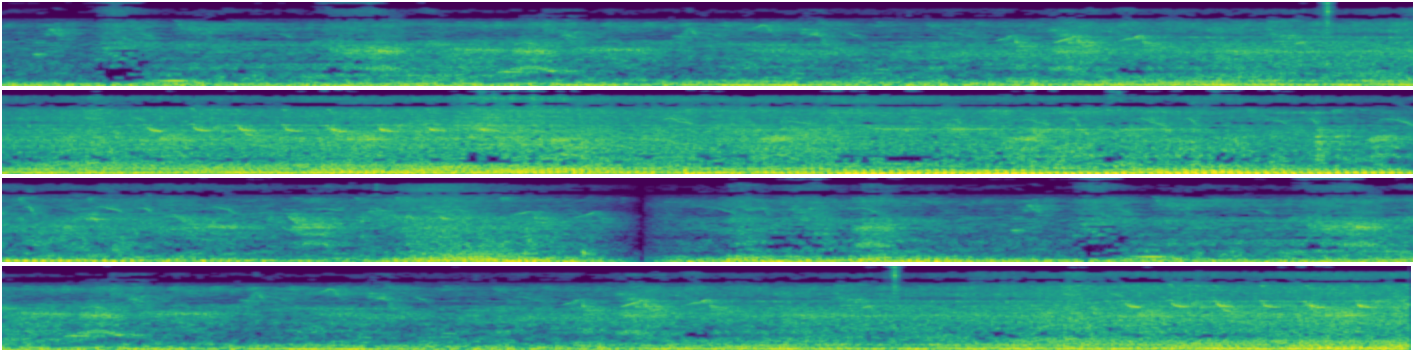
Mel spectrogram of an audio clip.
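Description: Small birds chirping in quick short series, over a steady low rumble of outdoor background noise.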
